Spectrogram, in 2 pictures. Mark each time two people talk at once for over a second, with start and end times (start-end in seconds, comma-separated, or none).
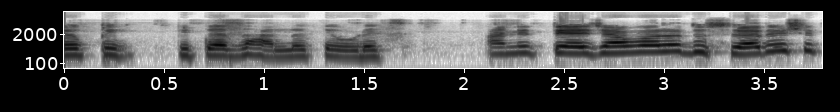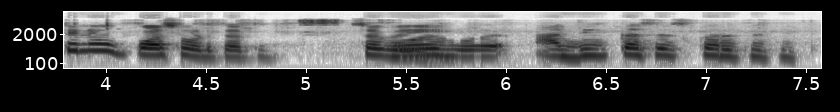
none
